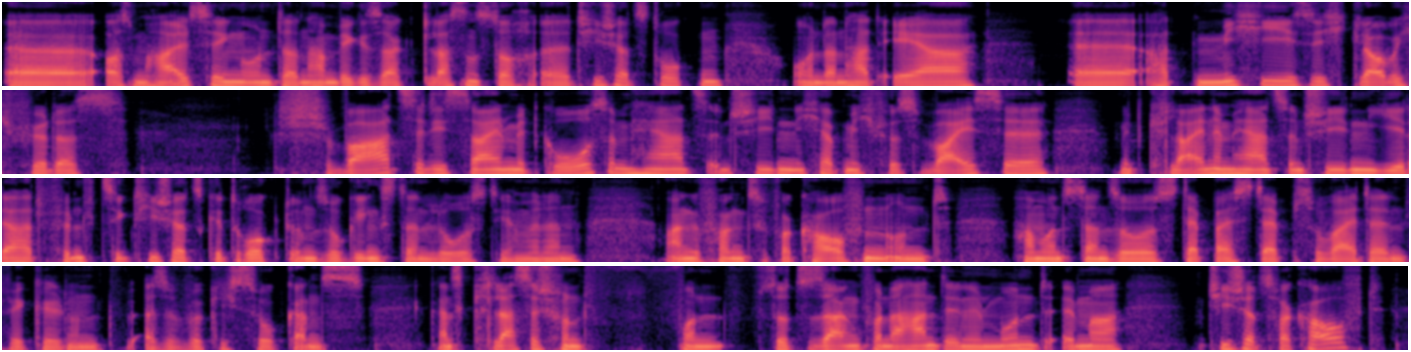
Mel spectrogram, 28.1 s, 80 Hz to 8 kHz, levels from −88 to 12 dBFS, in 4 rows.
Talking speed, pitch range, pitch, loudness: 190 wpm, 110-125 Hz, 115 Hz, -19 LUFS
